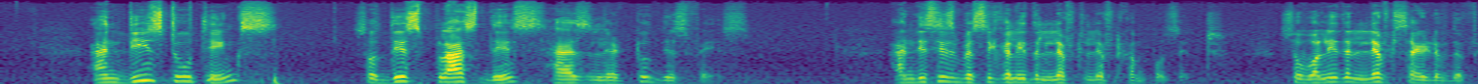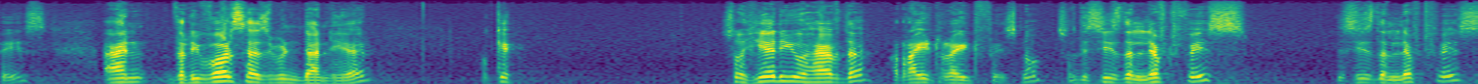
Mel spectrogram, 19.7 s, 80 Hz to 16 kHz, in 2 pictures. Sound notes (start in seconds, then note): 12.6 click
